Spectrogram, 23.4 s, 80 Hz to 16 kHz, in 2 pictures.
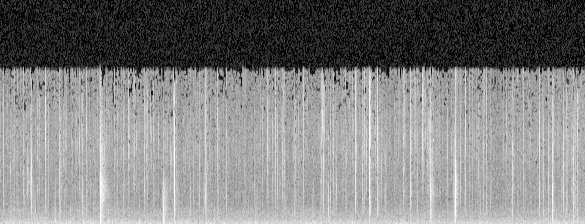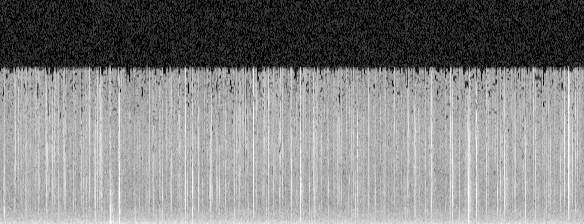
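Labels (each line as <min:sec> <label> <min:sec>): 0:00.1 Fire burning with crackling sounds. 0:23.3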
